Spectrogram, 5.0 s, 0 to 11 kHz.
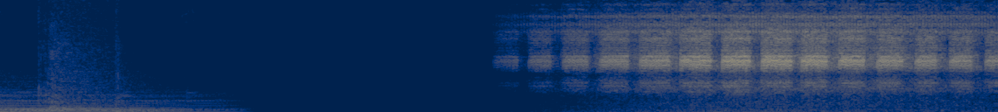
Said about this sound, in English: Well, in just a few months, parts of Iowa will be abuzz with not one, but two special cicada broods. It's something that hasn't happened for over 200 years.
